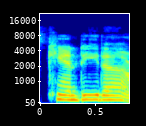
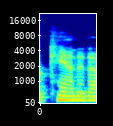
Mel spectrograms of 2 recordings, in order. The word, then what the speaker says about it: candida: So it's interesting, Mary, this candida or candida, I've heard it pronounced both ways.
